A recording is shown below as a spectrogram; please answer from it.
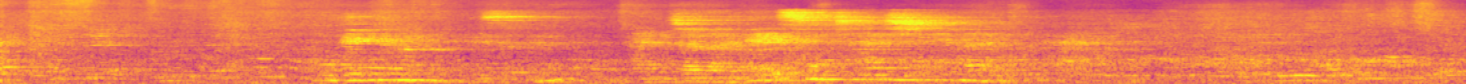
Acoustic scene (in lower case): subway station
